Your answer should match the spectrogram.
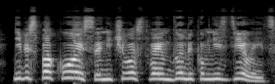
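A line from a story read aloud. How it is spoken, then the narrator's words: Laughing. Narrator (Russian): засмеялся Чиполлино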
